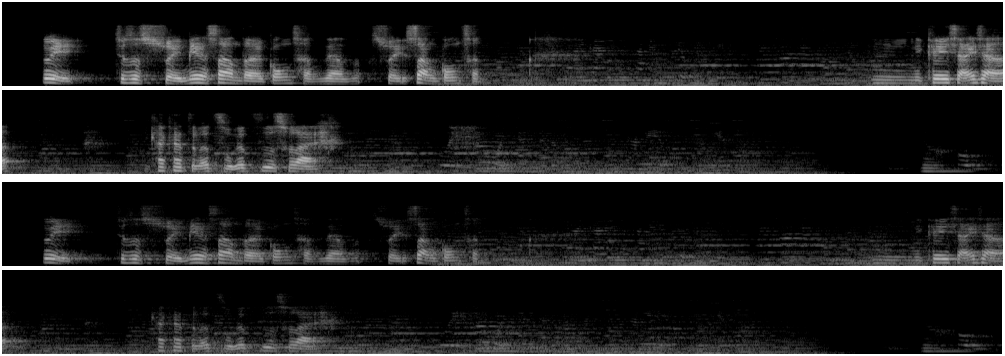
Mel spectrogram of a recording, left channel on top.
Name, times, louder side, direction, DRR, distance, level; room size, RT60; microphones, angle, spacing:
voice 1, 0.4-0.8 1.1-4.8 5.3-5.6 8.7-10.1 11.5-13.4 19.2-19.4, left 8 dB, 90° left, 0.3 m, -28 dB
sound 1, 4.3-18.2, equal, 10° left, 2.5 m, -47 dB
voice 2, 5.6-7.8 14.4-17.8 18.8-19.8, equal, 30° left, 2.2 m, -53 dB
14.5 x 12.5 x 3.7 m
head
